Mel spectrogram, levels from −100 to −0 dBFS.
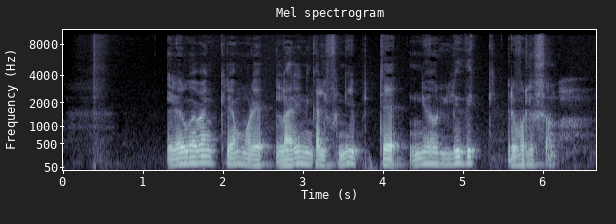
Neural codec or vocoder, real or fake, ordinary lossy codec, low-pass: vocoder, 24 kHz, 100 mel bands, Vocos; fake; MP3, 64 kbps; 9.9 kHz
